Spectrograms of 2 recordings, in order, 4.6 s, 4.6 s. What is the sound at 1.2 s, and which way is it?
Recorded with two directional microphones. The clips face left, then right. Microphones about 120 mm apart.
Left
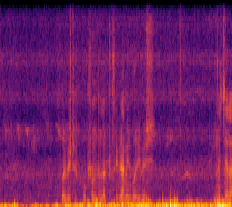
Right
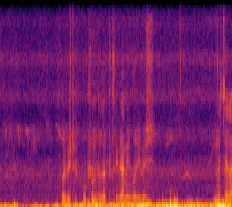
Speech, centre (ahead or behind).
